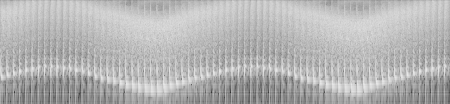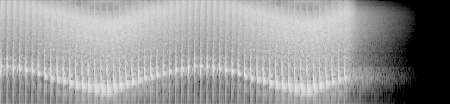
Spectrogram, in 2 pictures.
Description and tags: Just a drum loop :) (created with Flstudio mobile)
beat, drum, drums, dubstep, loop, synth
